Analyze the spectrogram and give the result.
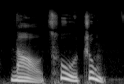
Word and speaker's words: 脑卒中: 不过在这里呢，有一个修正哈，这个病呢叫脑卒中。其实三个字当中有两个是多音字哈，很多人都会有误读啊。那这个我想很多人就是任何事情哈出现呢都会有一些征兆的哈，就像脑卒中也是，它一定也是有前兆，只不过是我们有没有注意到而已哈。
